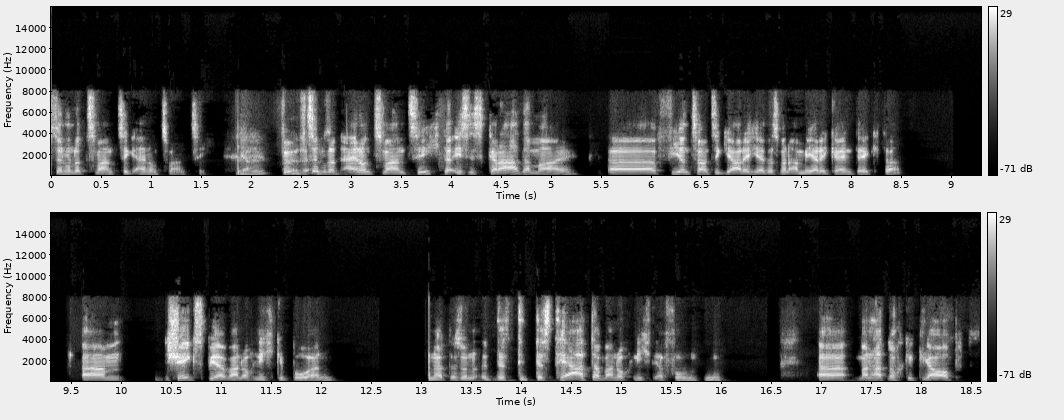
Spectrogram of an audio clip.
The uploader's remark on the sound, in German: Auch wenn die Drei jetzt wieder nicht auf der Bühne stehen können. Finden ihr Publikum auch, indem sie einander via Skype am Abend beim Reden zusehen.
